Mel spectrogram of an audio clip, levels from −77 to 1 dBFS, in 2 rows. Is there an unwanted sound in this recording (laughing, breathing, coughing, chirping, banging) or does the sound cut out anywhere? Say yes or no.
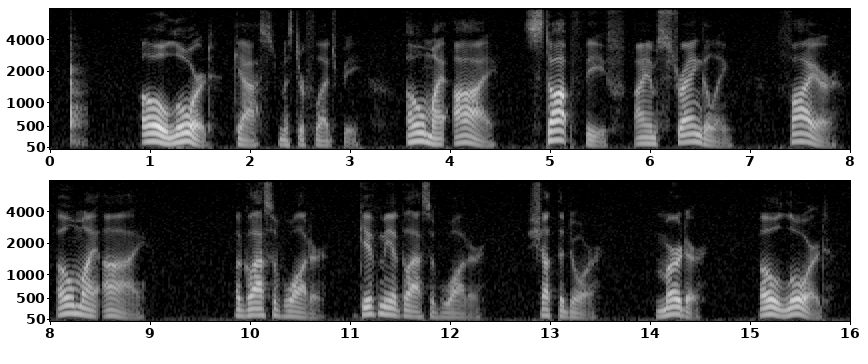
yes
